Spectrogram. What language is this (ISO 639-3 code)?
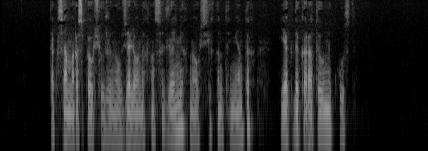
bel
